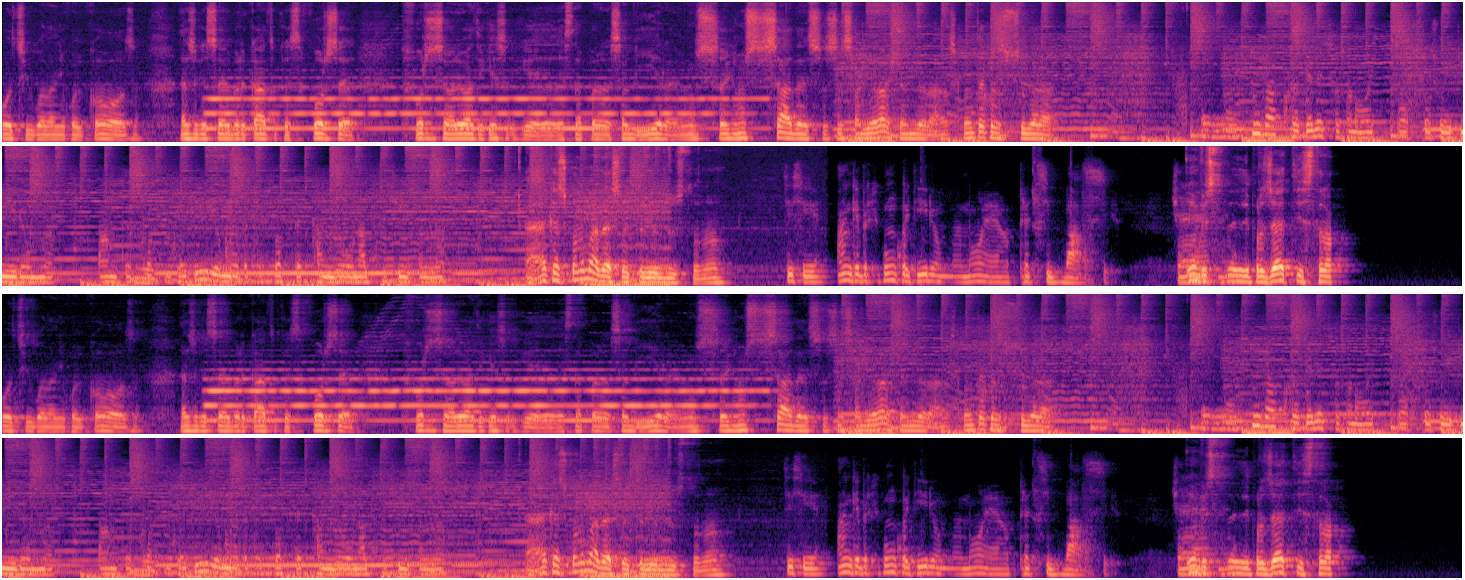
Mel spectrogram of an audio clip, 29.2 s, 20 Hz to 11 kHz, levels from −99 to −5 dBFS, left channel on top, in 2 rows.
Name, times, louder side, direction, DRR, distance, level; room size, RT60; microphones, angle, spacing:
voice 1, 0.0-10.6 11.7-11.9 15.9-16.2 19.8-21.8 26.5-27.9, left 3 dB, 55° left, 0.7 m, -26 dB
sound 1, 2.0-7.7, right 1 dB, 40° right, 4.7 m, -31 dB
sound 2, 8.3-21.3, left 1 dB, 10° left, 1.4 m, -32 dB
voice 2, 12.0-15.1 15.6-19.1 22.4-25.7 26.3-27.0, left 1 dB, 30° left, 0.9 m, -29 dB
30.0 x 12.5 x 3.1 m
head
